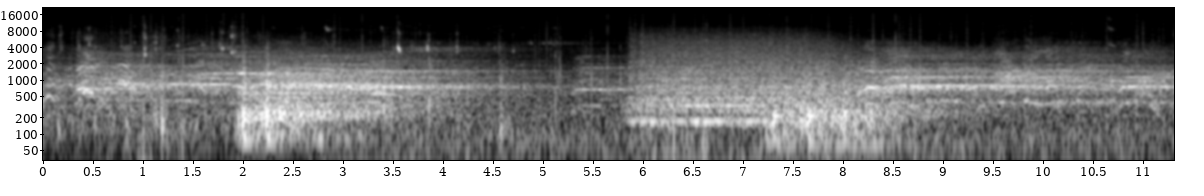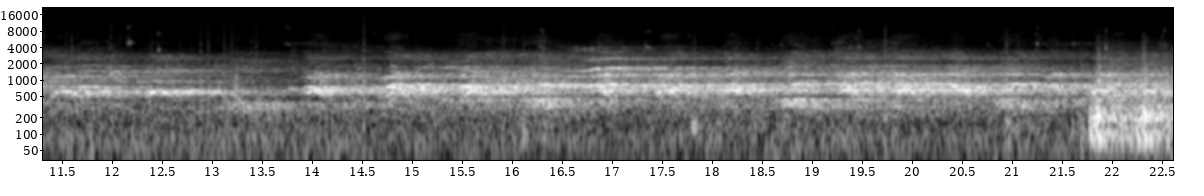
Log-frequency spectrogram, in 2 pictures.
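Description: A ball is kicked with sharp thuds on an indoor court.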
